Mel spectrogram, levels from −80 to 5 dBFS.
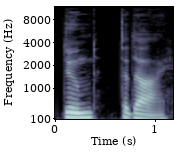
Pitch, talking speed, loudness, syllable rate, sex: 125 Hz, 150 wpm, -17 LUFS, 4.4 syllables/s, male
